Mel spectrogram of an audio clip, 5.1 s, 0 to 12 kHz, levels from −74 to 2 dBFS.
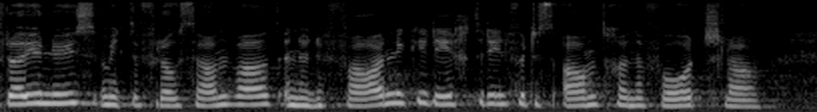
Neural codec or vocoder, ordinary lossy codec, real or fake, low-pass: vocoder, 44.1 kHz, 128 mel bands every 512 samples, BigVGAN v2; none; fake; 10.8 kHz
